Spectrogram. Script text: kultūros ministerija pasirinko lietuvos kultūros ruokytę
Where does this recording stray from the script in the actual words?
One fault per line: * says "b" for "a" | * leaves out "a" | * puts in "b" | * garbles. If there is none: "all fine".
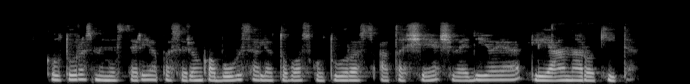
* puts in "buvusią"
* puts in "atašė švedijoje lianą"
